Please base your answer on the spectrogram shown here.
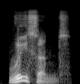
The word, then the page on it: recent: British English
